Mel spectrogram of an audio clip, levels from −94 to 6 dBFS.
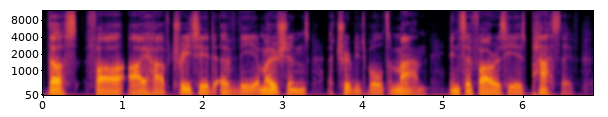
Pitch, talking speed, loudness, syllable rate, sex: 100 Hz, 155 wpm, -19 LUFS, 4.5 syllables/s, male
